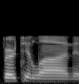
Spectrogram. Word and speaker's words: Bertillon: Yeah, but it, it, depending on who's pronouncing it, Bertillon, Bertillon, but Bertillon is probably the most correct pronunciation.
